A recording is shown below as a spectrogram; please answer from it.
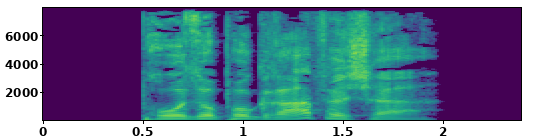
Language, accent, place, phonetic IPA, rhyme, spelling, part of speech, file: German, Germany, Berlin, [ˌpʁozopoˈɡʁaːfɪʃɐ], -aːfɪʃɐ, prosopografischer, adjective, De-prosopografischer.ogg
- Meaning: inflection of prosopografisch: 1. strong/mixed nominative masculine singular 2. strong genitive/dative feminine singular 3. strong genitive plural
